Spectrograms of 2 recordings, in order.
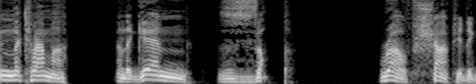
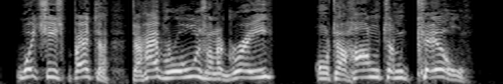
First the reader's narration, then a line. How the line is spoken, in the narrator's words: Piggy shouted again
